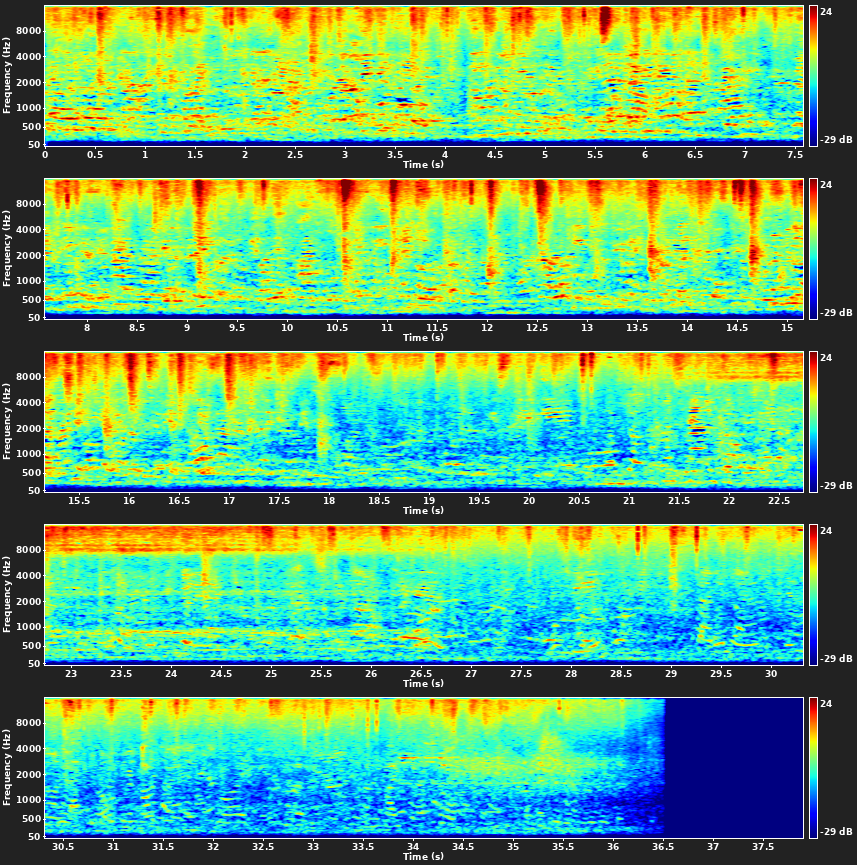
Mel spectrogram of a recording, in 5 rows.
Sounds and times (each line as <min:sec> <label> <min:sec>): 0:00.0 People Exiting and Dispersing from Movie Theatre 0:36.4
